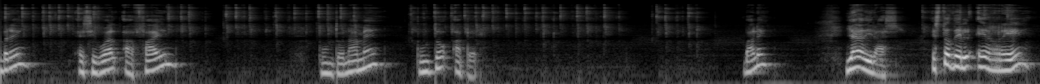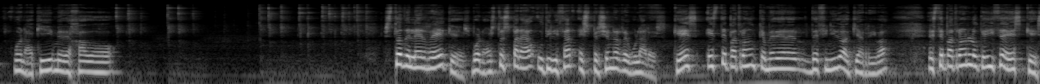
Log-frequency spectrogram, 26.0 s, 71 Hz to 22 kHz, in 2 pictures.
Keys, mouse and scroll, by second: 0.2-8.7 typing, 11.4-13.2 typing, 14.4-18.2 typing, 17.0 Escape, 21.8 click, 23.6-24.7 drag, 24.9 click.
